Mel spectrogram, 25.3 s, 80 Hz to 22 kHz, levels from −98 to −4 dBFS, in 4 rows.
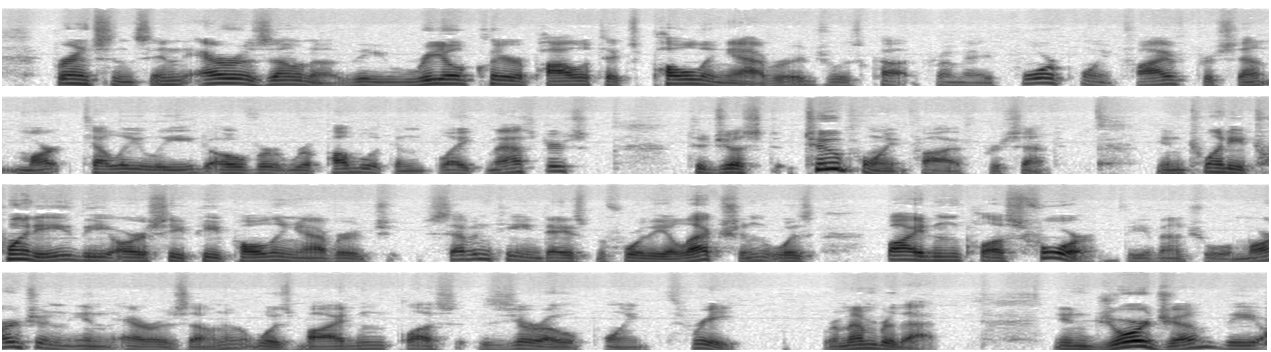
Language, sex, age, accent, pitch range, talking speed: English, male, 50-69, American, 110-140 Hz, 130 wpm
